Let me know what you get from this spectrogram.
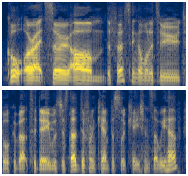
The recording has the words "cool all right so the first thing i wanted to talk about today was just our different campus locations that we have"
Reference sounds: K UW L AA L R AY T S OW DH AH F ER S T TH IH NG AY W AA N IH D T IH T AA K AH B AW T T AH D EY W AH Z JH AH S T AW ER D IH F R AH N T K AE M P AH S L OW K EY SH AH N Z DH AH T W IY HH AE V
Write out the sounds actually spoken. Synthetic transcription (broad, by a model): K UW L AA L R AY T S OW DH AH F ER S T TH IH NG AY W AA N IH D T IH T AA K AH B AW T T AH D EY W AH Z JH AH S T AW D IH F R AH N K AE M P AH S L OW K EY SH AH N Z DH AH T W IY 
